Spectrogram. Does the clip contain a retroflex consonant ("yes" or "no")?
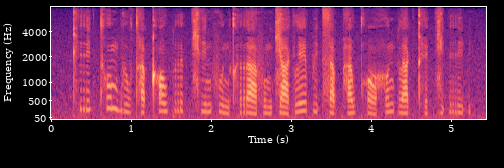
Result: no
